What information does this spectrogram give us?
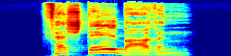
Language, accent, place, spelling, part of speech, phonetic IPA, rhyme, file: German, Germany, Berlin, verstellbaren, adjective, [fɛɐ̯ˈʃtɛlbaːʁən], -ɛlbaːʁən, De-verstellbaren.ogg
- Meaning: inflection of verstellbar: 1. strong genitive masculine/neuter singular 2. weak/mixed genitive/dative all-gender singular 3. strong/weak/mixed accusative masculine singular 4. strong dative plural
